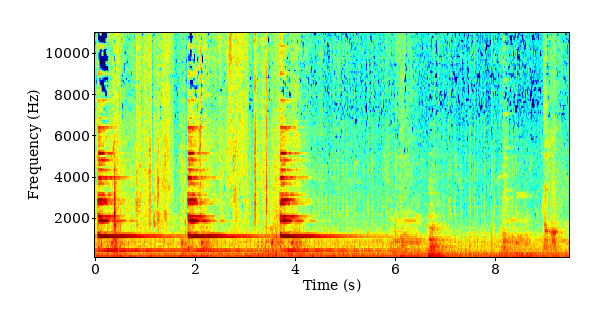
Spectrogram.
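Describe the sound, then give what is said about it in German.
A bell that needs repairing rings with several strikes in the first few seconds, each leaving a long humming, slightly buzzy tone that lingers and slowly fades, with fainter knocks later on and no voices. “Die muss repariert werden, die Glocke.”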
